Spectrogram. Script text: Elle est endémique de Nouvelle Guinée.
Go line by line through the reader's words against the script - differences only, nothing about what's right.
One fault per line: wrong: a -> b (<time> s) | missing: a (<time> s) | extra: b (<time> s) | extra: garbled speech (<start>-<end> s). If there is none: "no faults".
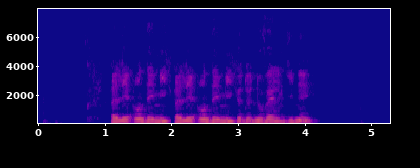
extra: elle est endémique (2.0 s)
